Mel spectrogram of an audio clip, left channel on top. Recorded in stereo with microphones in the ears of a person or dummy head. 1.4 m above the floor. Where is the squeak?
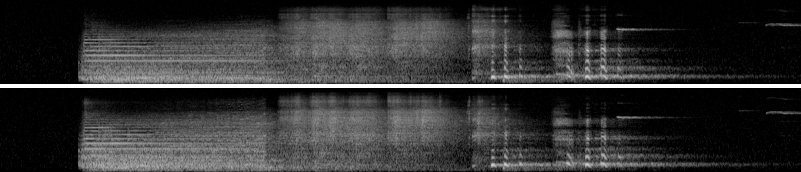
40° left (ahead or behind), 5 m.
